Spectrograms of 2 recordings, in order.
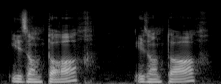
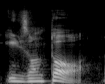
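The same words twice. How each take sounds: First: "Ils ont tort" rising on "tort"; "Ils ont tort" as a rising question; raised end intonation. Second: "Ils ont tort" falling on "tort"; "Ils ont tort" with a final drop; declarative statement. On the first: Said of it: "raise the intonation towards the end". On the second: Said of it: "Declarative statement". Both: Shown as a demonstration.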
